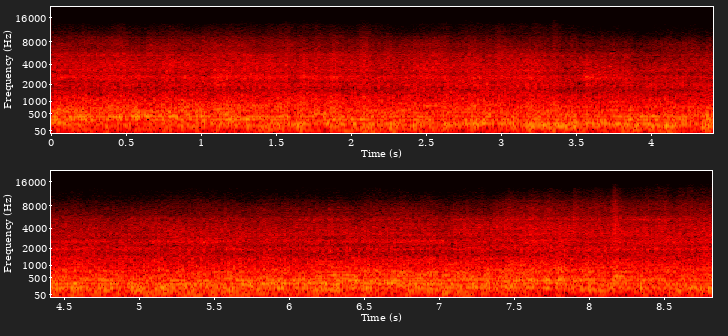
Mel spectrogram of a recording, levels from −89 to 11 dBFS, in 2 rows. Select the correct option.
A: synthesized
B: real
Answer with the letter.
A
